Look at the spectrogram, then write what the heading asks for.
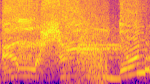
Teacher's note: کوشش کریں اس ہا کو حلق سے ادا کریں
